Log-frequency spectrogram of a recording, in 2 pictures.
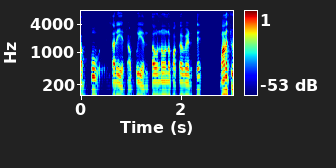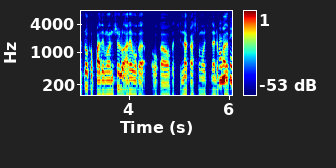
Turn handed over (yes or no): no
